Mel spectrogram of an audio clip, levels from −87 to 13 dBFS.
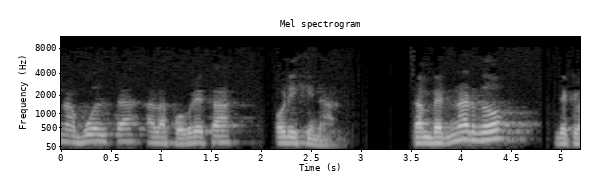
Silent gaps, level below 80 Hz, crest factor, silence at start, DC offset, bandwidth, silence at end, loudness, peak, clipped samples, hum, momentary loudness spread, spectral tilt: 3.11-3.27 s, 3.34-3.47 s; -56 dBFS; 18 dB; 0 s; under 0.1%; 8 kHz; 0 s; -21 LUFS; -4 dBFS; under 0.1%; none; 13 LU; -9.5 dB/octave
